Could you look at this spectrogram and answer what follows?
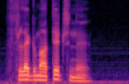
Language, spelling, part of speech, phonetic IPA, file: Polish, flegmatyczny, adjective, [ˌflɛɡmaˈtɨt͡ʃnɨ], Pl-flegmatyczny.ogg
